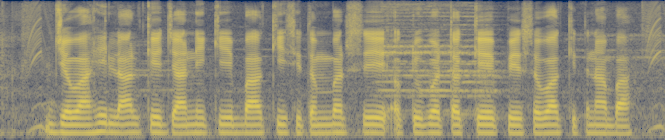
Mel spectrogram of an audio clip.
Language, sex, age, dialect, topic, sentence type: Bhojpuri, male, 18-24, Western, banking, question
